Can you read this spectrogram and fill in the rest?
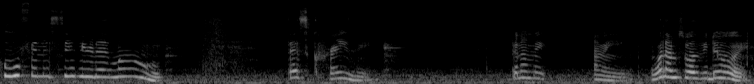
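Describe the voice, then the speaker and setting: A woman's voice: high-pitched, animated, measured pace, long pauses, warm tone, a little hiss or hum. A young woman, chatting candidly into her phone camera in a hospital room, often laughing. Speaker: vlogger. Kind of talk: casual hospital vlog.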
